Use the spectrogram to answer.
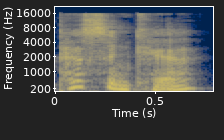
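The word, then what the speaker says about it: pysanky: Y s am KY the accent is on the second syllable an easy way to remember how to say it is that the first and third syllable rhyme so that's the path and the cat put it all together and you get peasant calf many other Eastern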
